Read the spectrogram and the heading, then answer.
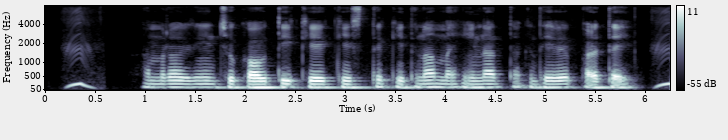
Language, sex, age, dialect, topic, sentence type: Magahi, male, 18-24, Southern, banking, question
